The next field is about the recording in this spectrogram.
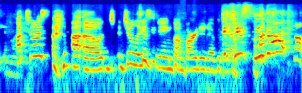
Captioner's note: laughing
